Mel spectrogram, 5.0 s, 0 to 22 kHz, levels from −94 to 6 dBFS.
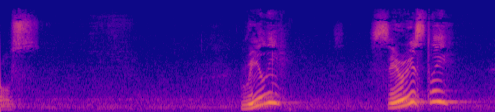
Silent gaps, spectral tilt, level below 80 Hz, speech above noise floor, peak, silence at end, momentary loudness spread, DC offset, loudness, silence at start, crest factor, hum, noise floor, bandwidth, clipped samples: none; -4 dB/octave; -76 dBFS; 31 dB; -16 dBFS; 0.3 s; 16 LU; under 0.1%; -32 LUFS; 0 s; 18 dB; none; -61 dBFS; 16 kHz; under 0.1%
